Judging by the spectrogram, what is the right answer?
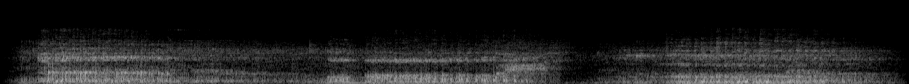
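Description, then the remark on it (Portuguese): A tiger lets out two long, loud, rumbling roars, the first drawn out for several seconds before a brief pause and a second growling roar. “Quando volta a olhar, um tigre está sentado num toco de árvore.”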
